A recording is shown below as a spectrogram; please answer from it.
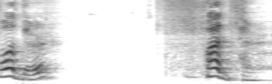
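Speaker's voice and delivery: usual speaking voice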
